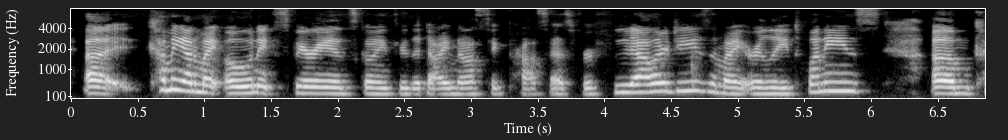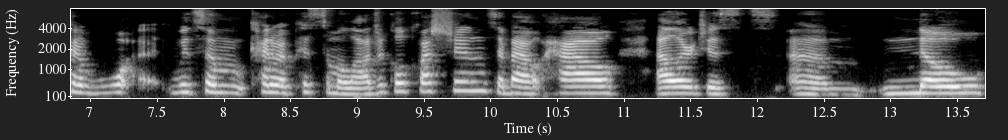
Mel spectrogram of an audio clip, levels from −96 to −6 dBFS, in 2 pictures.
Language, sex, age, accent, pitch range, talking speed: English, female, 20-39, American, 190-250 Hz, 145 wpm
